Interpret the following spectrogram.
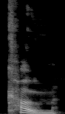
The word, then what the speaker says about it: comb: An example might be lamb or comb. Here we don't pronounce the B. We don't say lamb. It's just lamb or comb. The B is totally silent.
